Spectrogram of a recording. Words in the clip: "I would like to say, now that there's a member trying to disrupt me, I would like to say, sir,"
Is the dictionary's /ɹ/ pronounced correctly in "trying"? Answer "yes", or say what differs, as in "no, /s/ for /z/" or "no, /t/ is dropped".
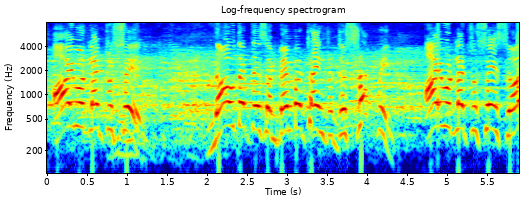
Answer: no, /ɹ/ is dropped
